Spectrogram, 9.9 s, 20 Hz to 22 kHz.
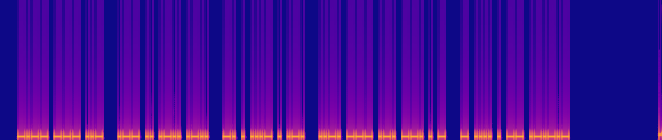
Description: Morse code, heard as a keyed tone, about 34 wpm, 700 Hz. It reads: YOU WILL NEVER FORGET THEM.
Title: Sentences from Top 1200 Words 35wpm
